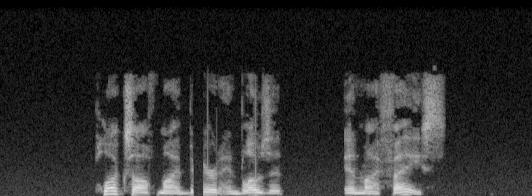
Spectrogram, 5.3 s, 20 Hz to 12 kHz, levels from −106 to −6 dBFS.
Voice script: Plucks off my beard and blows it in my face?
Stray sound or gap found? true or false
true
